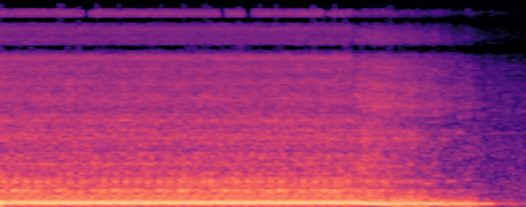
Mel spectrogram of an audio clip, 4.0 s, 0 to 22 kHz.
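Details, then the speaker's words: 1959 Ford wagon with Lincoln Town Car EEC standalone wiring, first start with fuel pump ground and relay still unhooked: deep, even idle, steady low beat, no misses or knocks, not smoking; normal idle. "But it's running. And it sounds good. And it's not smoking. And for all the things that are unhooked on it, it was running pretty smooth."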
